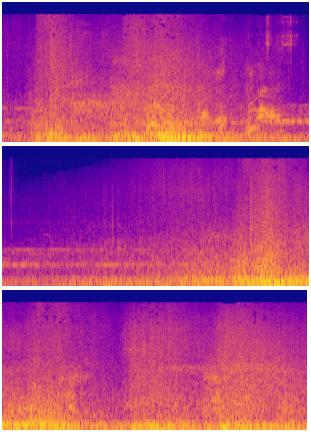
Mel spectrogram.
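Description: Fiery spells whoosh and crackle in bursts.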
